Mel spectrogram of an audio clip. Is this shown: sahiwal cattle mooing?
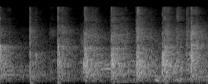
no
